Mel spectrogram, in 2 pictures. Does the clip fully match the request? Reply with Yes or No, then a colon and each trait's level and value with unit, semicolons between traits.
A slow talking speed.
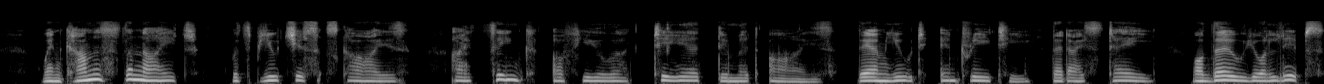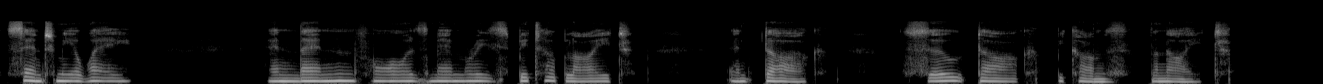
Yes: slow, 90 wpm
